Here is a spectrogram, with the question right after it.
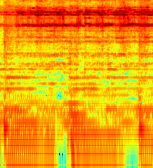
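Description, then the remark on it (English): Loud, bright jingling of small bells, the product 'Jingle Bells Just the Bells', shaken continuously, with a shimmering high tinkle and a couple of brief dips in a rhythmic pattern; no music or voices. “Jingle Bells Just the Bells. Festive magic is just a ring-a-ding away.”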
